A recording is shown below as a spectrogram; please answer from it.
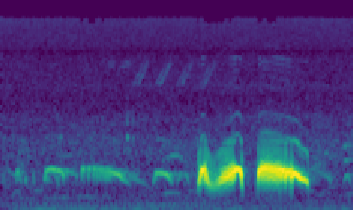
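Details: Spotted dove calling as a lure for wild doves: soft, low coos drift along before two strong, throaty coos, the last one drawn out and slurring downward.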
